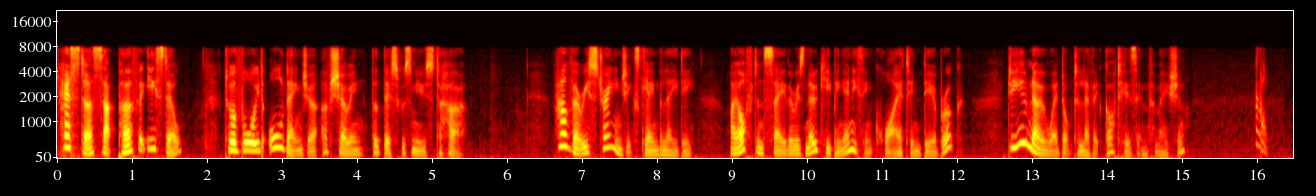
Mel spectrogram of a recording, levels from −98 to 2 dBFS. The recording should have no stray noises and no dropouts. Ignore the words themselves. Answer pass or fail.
fail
